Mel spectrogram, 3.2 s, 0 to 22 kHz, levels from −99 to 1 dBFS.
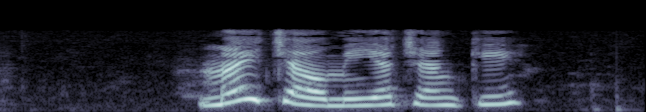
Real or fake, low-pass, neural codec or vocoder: real; 7.2 kHz; none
